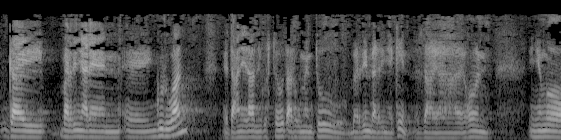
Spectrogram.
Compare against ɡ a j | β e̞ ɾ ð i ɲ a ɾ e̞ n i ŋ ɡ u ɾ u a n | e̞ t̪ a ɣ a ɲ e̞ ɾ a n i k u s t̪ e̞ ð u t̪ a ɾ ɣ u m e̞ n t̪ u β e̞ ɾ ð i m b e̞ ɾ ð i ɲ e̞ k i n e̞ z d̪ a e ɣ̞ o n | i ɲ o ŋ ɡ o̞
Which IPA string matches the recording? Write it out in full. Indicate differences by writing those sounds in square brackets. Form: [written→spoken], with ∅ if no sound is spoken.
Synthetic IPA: ɡ a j | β e̞ ɾ ð i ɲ a ɾ e̞ n i ŋ ɡ u ɾ u a n | e̞ t̪ a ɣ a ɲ e̞ ɾ a n i k u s t̪ e̞ ð u t̪ a ɾ ɣ u m e̞ n t̪ u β e̞ ɾ ð i m b e̞ ɾ ð i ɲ e̞ k i n e̞ z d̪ a e ɣ̞ o n | i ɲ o ŋ ɡ o̞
